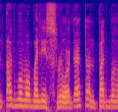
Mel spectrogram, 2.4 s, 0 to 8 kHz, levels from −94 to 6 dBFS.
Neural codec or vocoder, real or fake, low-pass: codec, 16 kHz in and 24 kHz out, 0.6 kbps, FireRedTTS-2 codec; fake; 7.2 kHz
